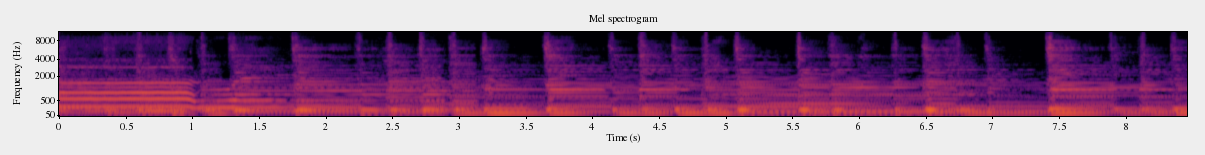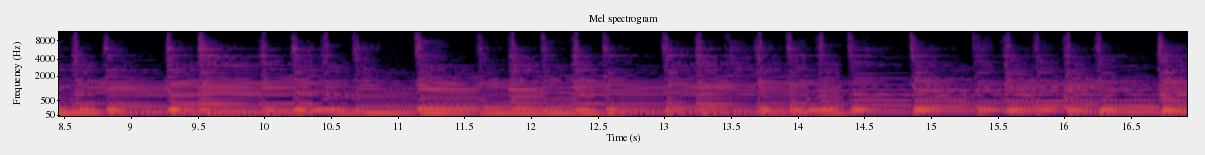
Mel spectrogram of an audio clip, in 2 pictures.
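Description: Acoustic guitar strummed alone as an instrumental break in a song, after a held sung note ends about a second in.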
